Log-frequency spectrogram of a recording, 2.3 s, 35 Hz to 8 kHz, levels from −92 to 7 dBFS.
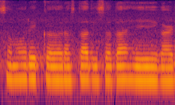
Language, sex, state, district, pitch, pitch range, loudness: Marathi, male, Maharashtra, Pune, 130 Hz, 130-135 Hz, -20 LUFS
